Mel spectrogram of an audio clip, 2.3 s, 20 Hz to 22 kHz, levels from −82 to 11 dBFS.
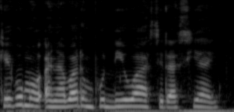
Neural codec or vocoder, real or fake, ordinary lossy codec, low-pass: none; real; none; none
